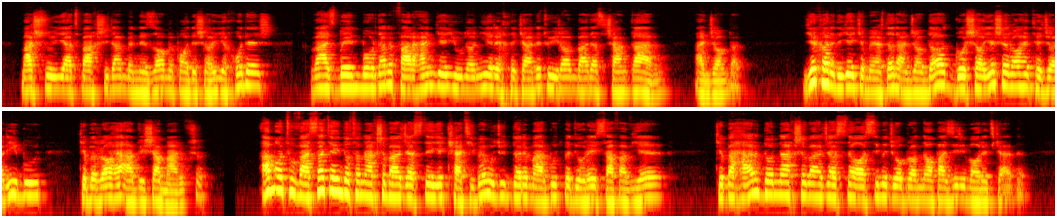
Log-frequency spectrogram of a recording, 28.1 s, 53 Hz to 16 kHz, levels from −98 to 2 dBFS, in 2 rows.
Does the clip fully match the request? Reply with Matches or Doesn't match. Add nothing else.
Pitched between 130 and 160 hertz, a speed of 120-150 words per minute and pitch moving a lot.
Doesn't match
